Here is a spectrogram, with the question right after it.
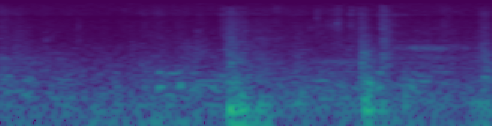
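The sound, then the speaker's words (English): Pigeons coo softly in two low, throaty bursts a moment apart, over a steady hum of background noise. “having the pigeon bug knows this is going to be amazing to all the other pigeon flies and my friends that see me with the birds.”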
